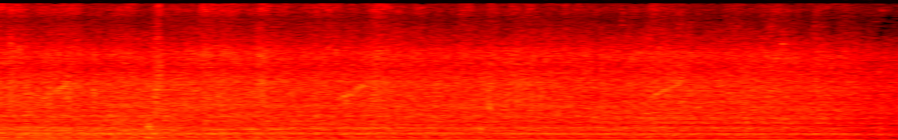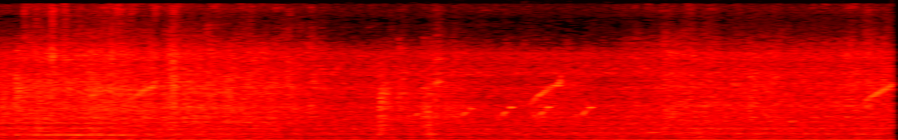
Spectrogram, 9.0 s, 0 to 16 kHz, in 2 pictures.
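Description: Iseki 7020A tractor's diesel engine running steadily as it pulls a disc harrow through the soil, growing fainter as it moves away; about four seconds in its low hum drops slightly in pitch.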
